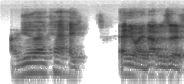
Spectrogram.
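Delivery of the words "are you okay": put-on woman's voice, pitched higher. Doing an impression of what Holly once said: Holly impression. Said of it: "this is my impression of Holly when she said".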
